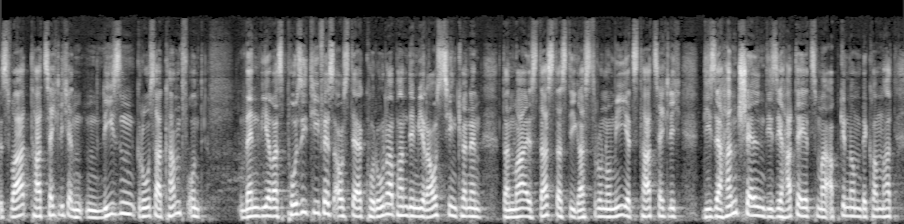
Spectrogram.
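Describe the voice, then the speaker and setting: An ordinary speaking voice with fairly even intonation and very even loudness. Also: man, fairly high pitch for a man, moderate pace. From came to Bavaria (Bayreuth) at age eight. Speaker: state politician. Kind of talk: live panel discussion. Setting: stage with live audience.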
